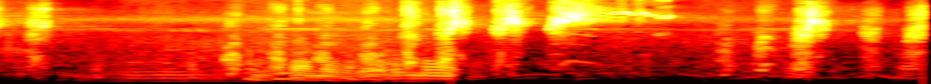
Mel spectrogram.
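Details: Baby monkey Lucie crying for milk that her mother will not allow; low harmonic moans give way to a run of shrill, high squeals in short bursts, with faint chirps behind.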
